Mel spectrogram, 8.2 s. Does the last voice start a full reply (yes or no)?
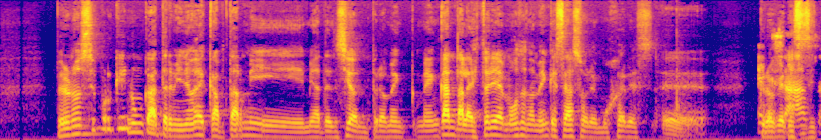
no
